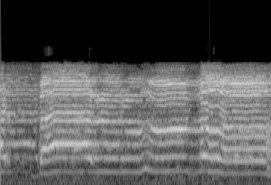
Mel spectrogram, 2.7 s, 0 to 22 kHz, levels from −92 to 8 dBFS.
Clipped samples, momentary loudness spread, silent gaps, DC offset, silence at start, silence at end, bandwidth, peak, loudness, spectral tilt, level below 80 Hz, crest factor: under 0.1%; 8 LU; none; under 0.1%; 0 s; 0 s; 5.8 kHz; 0 dBFS; -10 LUFS; 5.5 dB/octave; -60 dBFS; 12 dB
